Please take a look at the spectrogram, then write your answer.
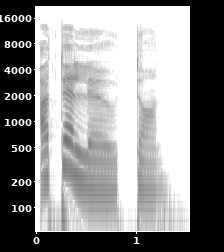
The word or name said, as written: ateleuton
